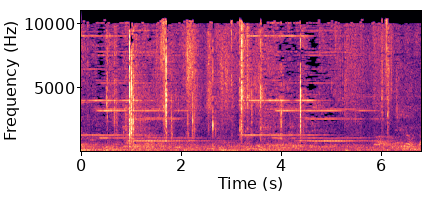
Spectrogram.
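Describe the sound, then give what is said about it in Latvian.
An electronic voting bell in a parliament rings before a vote on a bill amending a pollution law, a steady, shrill, multi-toned buzz for the whole stretch, with a low murmur of voices and occasional clicks and shuffles underneath. “Lūdzu zvanu.”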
